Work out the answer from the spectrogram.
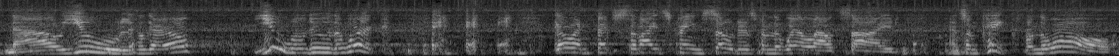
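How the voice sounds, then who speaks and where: Slow, high cackling old witch. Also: background noise. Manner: slow, gloating, menacing delivery. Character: scrawny old wicked witch, gleeful, greedy child-eater. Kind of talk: children's story record acting. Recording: old story record with music.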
